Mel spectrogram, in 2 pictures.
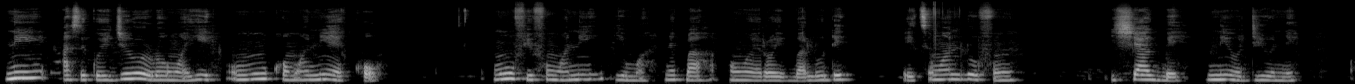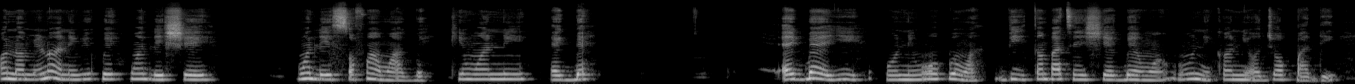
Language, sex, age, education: Yoruba, female, 46-60, tertiary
